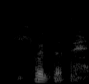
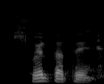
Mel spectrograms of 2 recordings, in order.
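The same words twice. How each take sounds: First: Much softer, fading repeat; a hushed, fading call to let go; soft echo. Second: Said in the usual way. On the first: Acted. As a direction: let the second one die away to almost nothing.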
